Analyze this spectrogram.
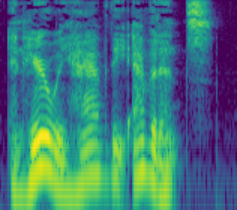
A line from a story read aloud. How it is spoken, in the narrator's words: Agent Richard whispered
